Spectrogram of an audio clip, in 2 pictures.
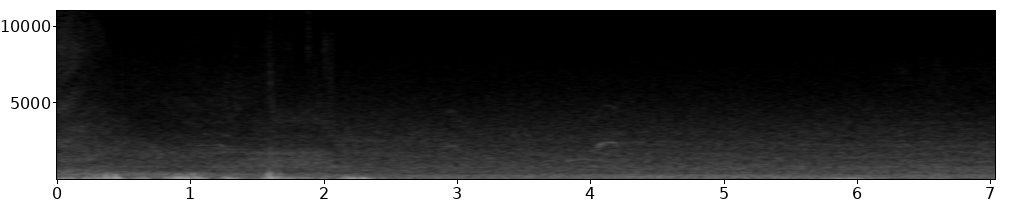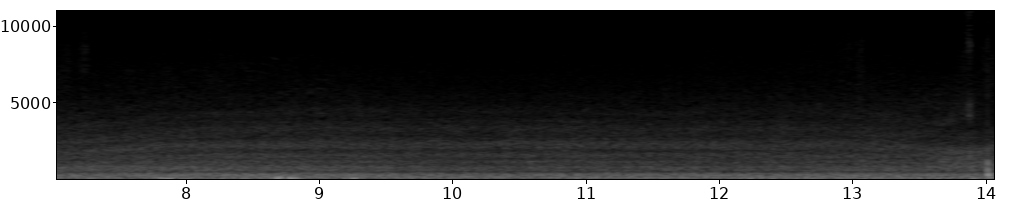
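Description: Ocean waves wash in as a steady, low, rushing roar with a few louder surges in the first couple of seconds, then a continuous even wash with no voices.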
